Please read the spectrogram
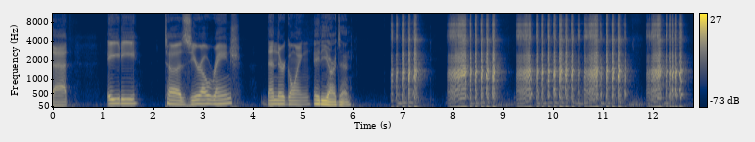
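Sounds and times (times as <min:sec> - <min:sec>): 
speech: 0:00.0 - 0:00.4, 0:01.1 - 0:06.0
duck call blown in a feeding chuckle: 0:06.8 - 0:12.7.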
